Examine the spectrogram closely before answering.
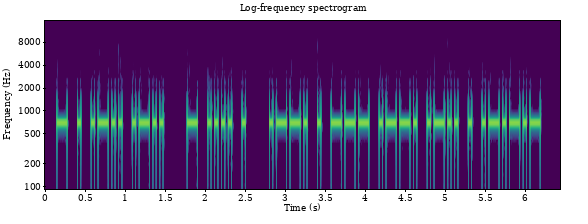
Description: Morse code, heard as a keyed tone, about 28 wpm, 700 Hz. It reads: TELL THE PEOPLE.
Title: Sentences from Top 1200 Words 28wpm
